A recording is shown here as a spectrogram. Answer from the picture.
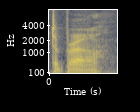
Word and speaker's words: Dabreau: it's a weird name to say, mainly because of how it's spelled. Yeah. It doesn't look like it would sound like Dabreau.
